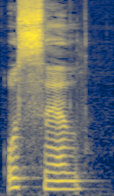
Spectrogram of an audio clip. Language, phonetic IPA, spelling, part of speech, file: Ukrainian, [ɔˈsɛɫ], осел, noun, Uk-осел.ogg
- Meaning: donkey, ass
